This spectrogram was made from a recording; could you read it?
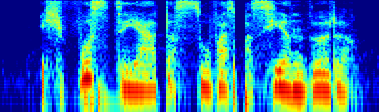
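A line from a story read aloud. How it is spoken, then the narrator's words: Whisper. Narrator (German): flüsterte mir Alice Wendlaken zu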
